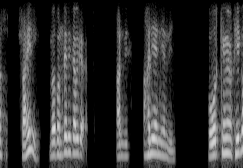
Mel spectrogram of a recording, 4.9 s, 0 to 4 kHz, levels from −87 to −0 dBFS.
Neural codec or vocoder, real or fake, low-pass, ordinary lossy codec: codec, 16 kHz, 0.8 kbps, ZipCodec; fake; 3.6 kHz; Opus, 16 kbps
